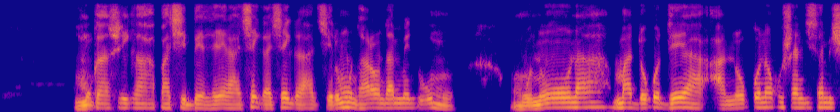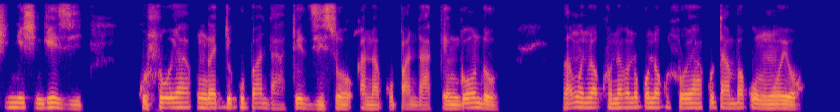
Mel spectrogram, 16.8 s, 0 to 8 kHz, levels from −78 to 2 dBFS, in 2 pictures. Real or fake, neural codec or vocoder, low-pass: fake; codec, 24 kHz, 6 kbps, HILCodec; 7.2 kHz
